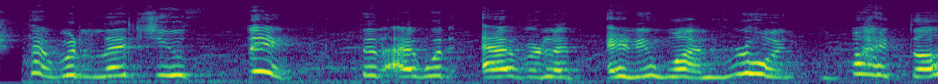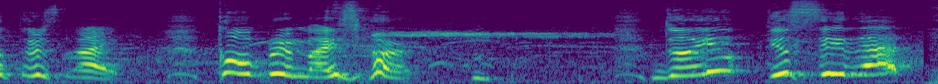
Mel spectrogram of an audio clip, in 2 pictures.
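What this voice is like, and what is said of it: Witch character voice, Italian-sounding accent. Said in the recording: “that was an amazing impression of the Wicked Witch... I'm pretty sure she wasn't Italian”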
